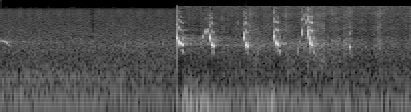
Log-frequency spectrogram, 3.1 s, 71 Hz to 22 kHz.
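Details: Osprey at the Hog Island nest on 15 April 2022, calling while chasing off an intruding look-alike osprey: a burst of six sharp, high, slurred chirps in quick succession, roughly two per second, over quiet background hum.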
